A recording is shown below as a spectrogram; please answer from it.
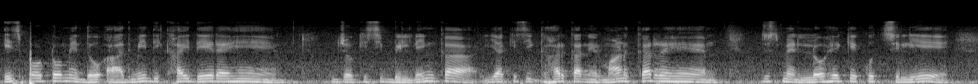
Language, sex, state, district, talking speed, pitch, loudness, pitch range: Hindi, male, Rajasthan, Bikaner, 165 wpm, 125 Hz, -14 LUFS, 105-135 Hz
